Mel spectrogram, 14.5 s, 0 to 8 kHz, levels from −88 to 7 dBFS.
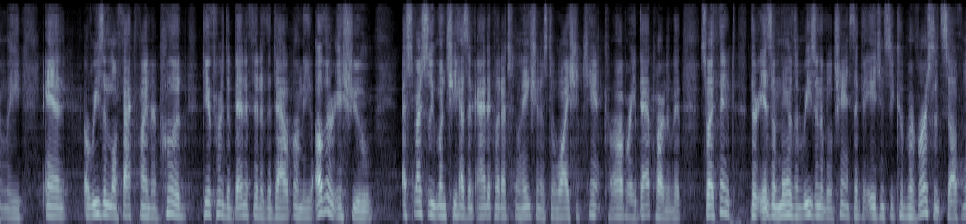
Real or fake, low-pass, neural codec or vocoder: fake; 7.2 kHz; codec, 24 kHz, 1 kbps, SNAC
